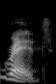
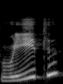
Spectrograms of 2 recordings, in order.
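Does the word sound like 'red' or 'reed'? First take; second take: red; reed. First: The vowel is short, like 'red'. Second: The vowel is long, like 'reed'. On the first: It is the past participle form. "past participle" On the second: It is the base form of the verb.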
